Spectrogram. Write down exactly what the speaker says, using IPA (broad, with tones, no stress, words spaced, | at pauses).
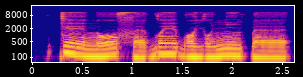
keː˦˨noː˨˦ fɛ˨ ɡʷeː˦bɔ˨jo˨ ɲĩ˦ k͡pɛ˦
